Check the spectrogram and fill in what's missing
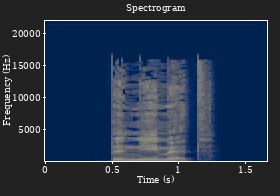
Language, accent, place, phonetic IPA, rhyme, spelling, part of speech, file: German, Germany, Berlin, [bəˈneːmət], -eːmət, benehmet, verb, De-benehmet.ogg
- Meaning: second-person plural subjunctive I of benehmen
